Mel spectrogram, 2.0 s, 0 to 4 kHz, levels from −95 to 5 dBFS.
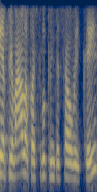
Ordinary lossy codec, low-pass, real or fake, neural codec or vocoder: AAC, 32 kbps; 3.6 kHz; real; none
